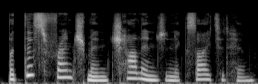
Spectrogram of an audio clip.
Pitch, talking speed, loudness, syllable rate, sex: 235 Hz, 165 wpm, -17 LUFS, 4.9 syllables/s, female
